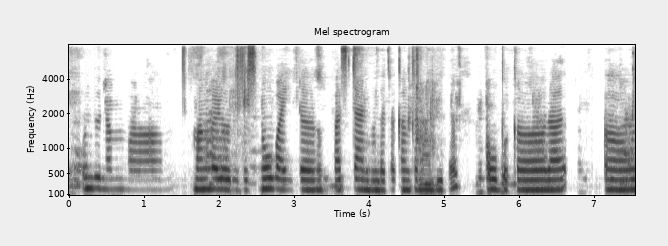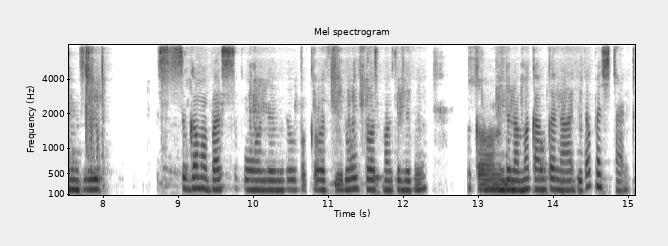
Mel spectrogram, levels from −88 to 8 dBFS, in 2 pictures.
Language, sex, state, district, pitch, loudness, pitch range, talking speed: Tulu, female, Karnataka, Dakshina Kannada, 190 Hz, -16 LUFS, 185-200 Hz, 115 wpm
